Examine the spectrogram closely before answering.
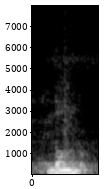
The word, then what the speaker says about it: দ্বন্দ্ব: যদি এই বফলা না থাকতো যেরকম লিখতাম আমরা ঠিক সেইভাবে লিখব, তাহলে হবে দম দো, দ্বন্দ্ব। একটা শব্দে দুটো উদাহরণই আছে, কোথায় উচ্চারণ হয় না, শব্দের শুরুতে থাকলে উচ্চারণ হয়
